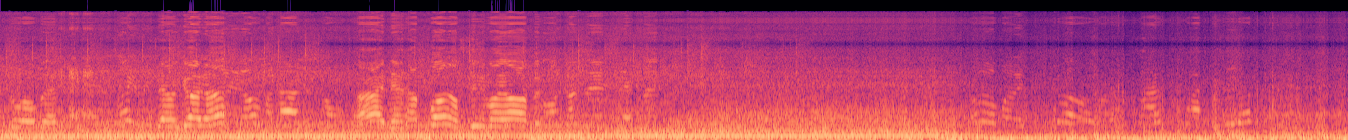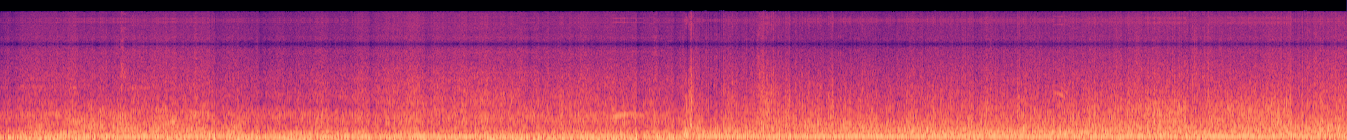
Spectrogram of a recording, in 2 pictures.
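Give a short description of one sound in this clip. A small plane's engine drones steadily throughout.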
